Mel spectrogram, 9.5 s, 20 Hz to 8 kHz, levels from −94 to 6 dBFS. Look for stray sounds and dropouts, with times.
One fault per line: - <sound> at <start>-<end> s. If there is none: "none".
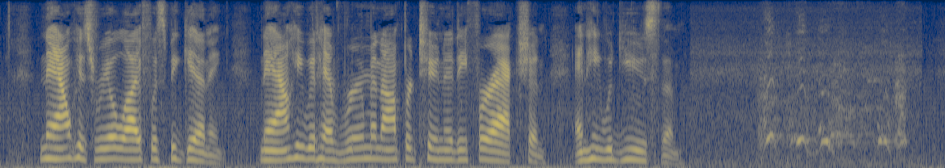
- bark at 7.6-9.1 s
